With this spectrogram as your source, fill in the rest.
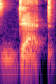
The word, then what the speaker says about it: debt: Cuidado, la B in la palabra deuda, debt, you don't pronounce that B, okay? So it's debt.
